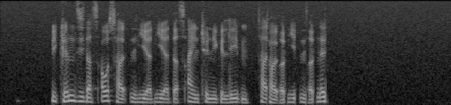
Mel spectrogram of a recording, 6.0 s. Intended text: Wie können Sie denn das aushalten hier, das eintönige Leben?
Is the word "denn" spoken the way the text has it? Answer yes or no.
no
